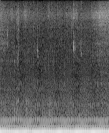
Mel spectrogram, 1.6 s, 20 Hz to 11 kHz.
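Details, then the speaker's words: 2012 GMC Terrain, just started with newly programmed key after a flat battery, in gear strapped on trailer, cold day: steady low rumble with faint regular puffing pulse; definite exhaust noise, cause unclear (camshaft actuator solenoid code present). "I'm on the trailer Still Still strapped down so obviously I can't go too crazy here um definitely hear an exhaust noise"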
